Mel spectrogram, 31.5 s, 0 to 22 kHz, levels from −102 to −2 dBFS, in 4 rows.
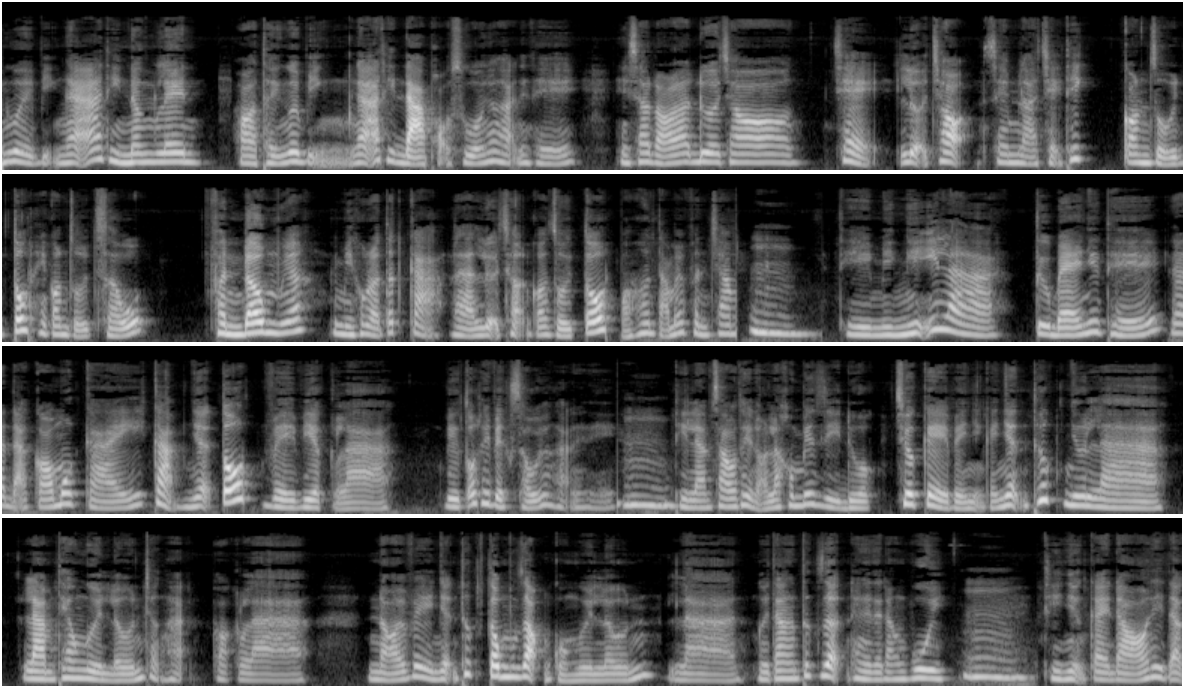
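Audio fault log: No technical fault is audible anywhere in the speech, and the signal stays continuous over its whole course.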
